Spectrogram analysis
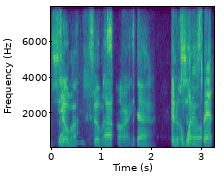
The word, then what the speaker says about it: Sylva: uh from western north carolina and you did pronounce it right silva yeah and what is that near matt what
